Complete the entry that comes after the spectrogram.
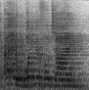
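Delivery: high, emphatic character voice; Marla. Retold or imitated. Woman telling the comic about the show, high eager imitation. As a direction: imitate her gushing, pitch well up. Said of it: "a thirty-year-old woman with Down syndrome".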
